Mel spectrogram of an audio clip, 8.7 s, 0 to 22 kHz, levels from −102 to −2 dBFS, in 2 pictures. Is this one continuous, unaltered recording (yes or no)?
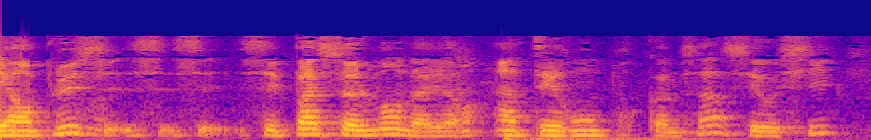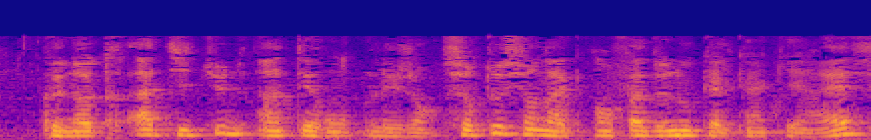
yes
